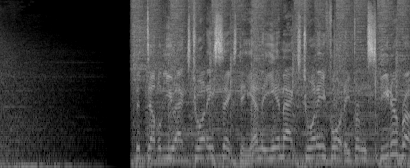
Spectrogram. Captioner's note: voiceover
